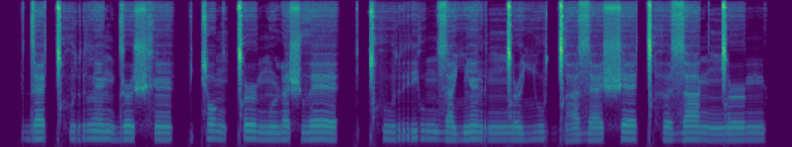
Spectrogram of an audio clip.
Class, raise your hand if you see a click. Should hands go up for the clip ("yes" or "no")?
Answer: yes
